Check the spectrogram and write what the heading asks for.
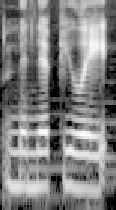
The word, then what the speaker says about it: manipulate: Once someone builds credibility with their audience, it becomes very easily to manipulate that audience. Manipulate with an emphasis on the second syllable.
